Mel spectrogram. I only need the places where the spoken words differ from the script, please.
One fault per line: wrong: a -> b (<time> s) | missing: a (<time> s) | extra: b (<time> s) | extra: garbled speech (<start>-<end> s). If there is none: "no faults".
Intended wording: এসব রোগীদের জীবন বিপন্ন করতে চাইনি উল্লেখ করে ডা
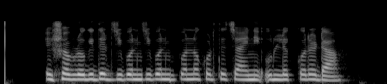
extra: জীবন (1.4 s)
